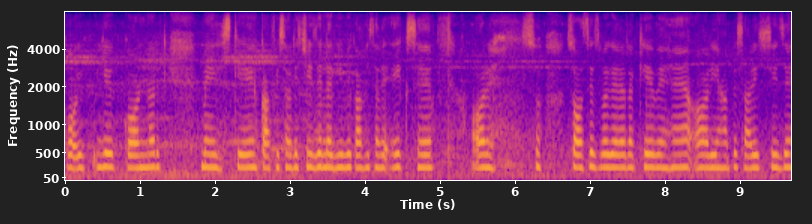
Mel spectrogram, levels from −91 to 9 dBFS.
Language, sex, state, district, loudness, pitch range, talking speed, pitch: Hindi, female, Bihar, Vaishali, -17 LUFS, 230-240 Hz, 160 wpm, 235 Hz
